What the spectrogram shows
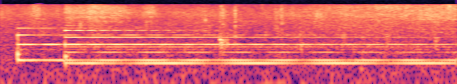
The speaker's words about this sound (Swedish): och då har vi lagt in en fiffig gonggong för att markera mitten på avsnittet. Så när gonggongen ljuder då har det blivit dags att vända om och gå tillbaks. En vändong helt enkelt. Och våran vändong den låter så här.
